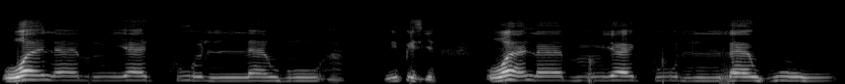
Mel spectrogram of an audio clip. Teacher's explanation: Depan daripada qaf. Pangkal lidah qaf, depan sedikit kaf. Jadi bunyi yang kaf ni pula di kategori nipis.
